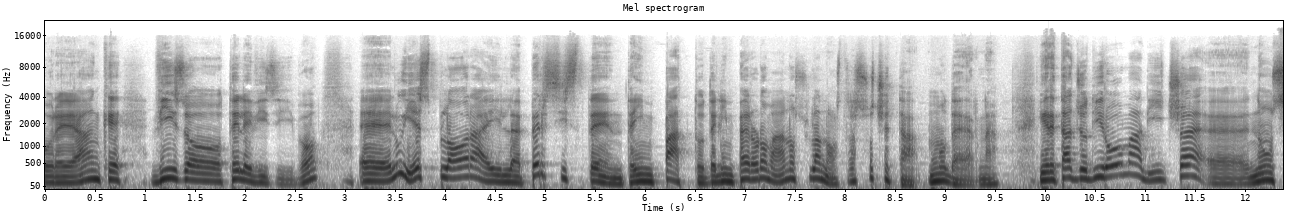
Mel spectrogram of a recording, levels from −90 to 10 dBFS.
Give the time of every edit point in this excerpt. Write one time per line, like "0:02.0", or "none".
none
